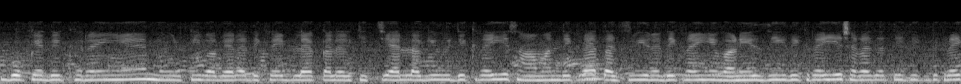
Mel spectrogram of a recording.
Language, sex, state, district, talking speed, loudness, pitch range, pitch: Hindi, female, Uttar Pradesh, Varanasi, 235 wpm, -14 LUFS, 200-215 Hz, 210 Hz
